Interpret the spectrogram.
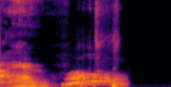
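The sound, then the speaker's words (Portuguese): A person voices a mock lion's roar in two loud, growling bursts, the second rising and falling in pitch before cutting off into silence, as a rallying roar for a football team to react. “Solta o rugido aí, pô.”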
